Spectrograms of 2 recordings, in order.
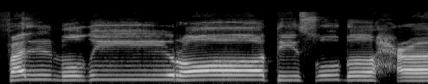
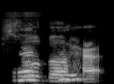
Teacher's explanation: তিটা টান হবে না, ফাল মুগীরাতি সুবহা, হাটা টান হবে শেষে একালিফ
